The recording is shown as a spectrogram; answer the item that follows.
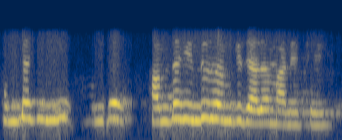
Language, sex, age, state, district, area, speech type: Maithili, female, 45-60, Bihar, Sitamarhi, urban, conversation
